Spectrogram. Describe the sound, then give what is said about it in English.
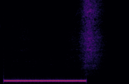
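A single steady electronic telephone ring tone sounds for about a second, loud, then cuts off into a brief soft hiss, like a line ringing before someone picks up. “Or a phone ringing or Wake something up.”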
